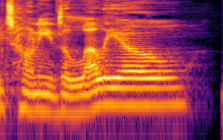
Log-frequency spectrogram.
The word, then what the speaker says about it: Tony D'Alelio: At my name, Tony D'Alelio.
